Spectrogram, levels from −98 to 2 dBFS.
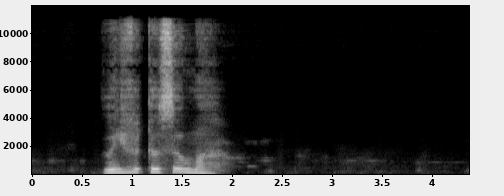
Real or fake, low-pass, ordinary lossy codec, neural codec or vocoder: fake; 10.8 kHz; MP3, 96 kbps; codec, 44.1 kHz, 2.6 kbps, DAC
